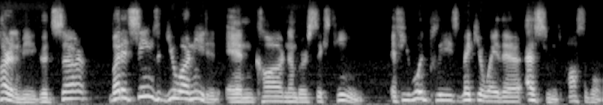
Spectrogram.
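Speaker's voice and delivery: put-on synthetic hologram announcer voice. A player sends a message to a gentleman by the other door, hologram voice impression. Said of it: "use my best hologram voice impression".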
